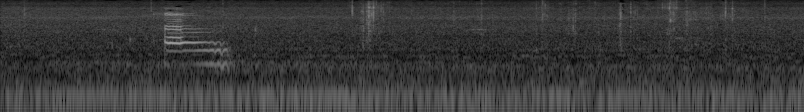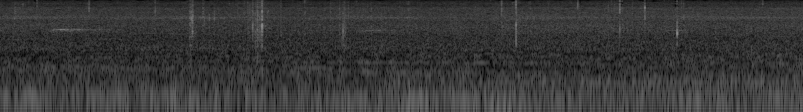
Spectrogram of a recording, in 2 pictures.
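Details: A single short, rising-then-dropping meow from a stray cat at a shrine, where a black cat walks and a sociable tuxedo cat appears; afterward only low rumble and faint ticks.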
